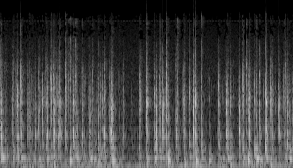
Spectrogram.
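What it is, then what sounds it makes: Plastic mechanical keyboard. Fingertips with painted nails type rapidly on a compact pink plastic mechanical keyboard with round white-and-pink typewriter-style keycaps and a hollow body, resting on a desk. A quick stream of short, bright, clacky key taps dies away almost instantly, with a brief lull near the middle before the typing picks up again.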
